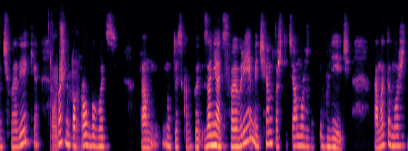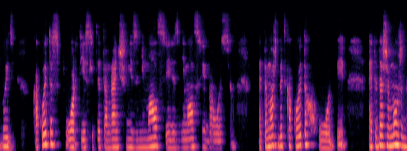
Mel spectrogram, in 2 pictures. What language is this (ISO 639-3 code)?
rus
